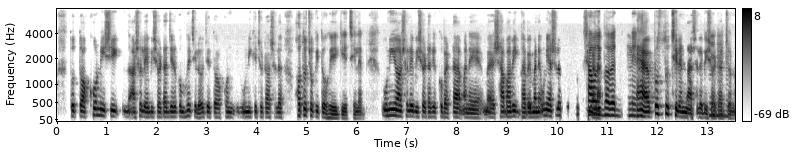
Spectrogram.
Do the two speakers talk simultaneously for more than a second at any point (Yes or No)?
No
